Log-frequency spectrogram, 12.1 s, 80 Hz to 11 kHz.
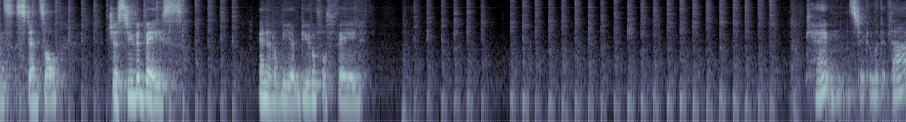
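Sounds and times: stencil brush tapping on board: 0:00.3 - 0:03.2, 0:05.4 - 0:10.4.

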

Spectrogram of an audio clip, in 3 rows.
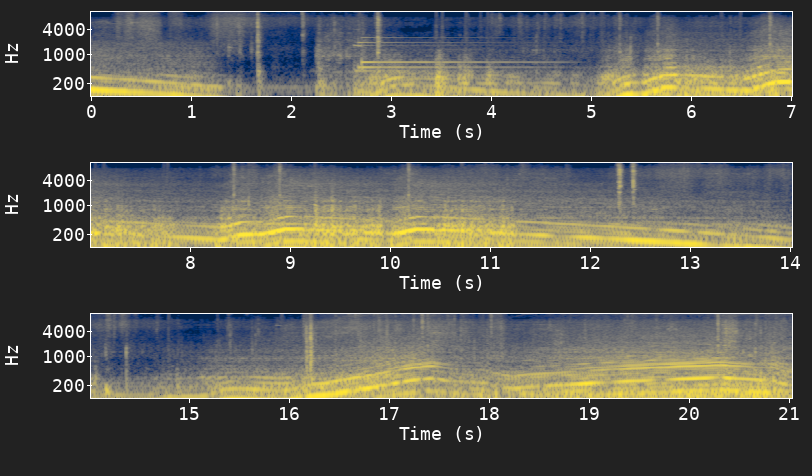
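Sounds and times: car engine accelerating: 0:02.2 - 0:21.0.

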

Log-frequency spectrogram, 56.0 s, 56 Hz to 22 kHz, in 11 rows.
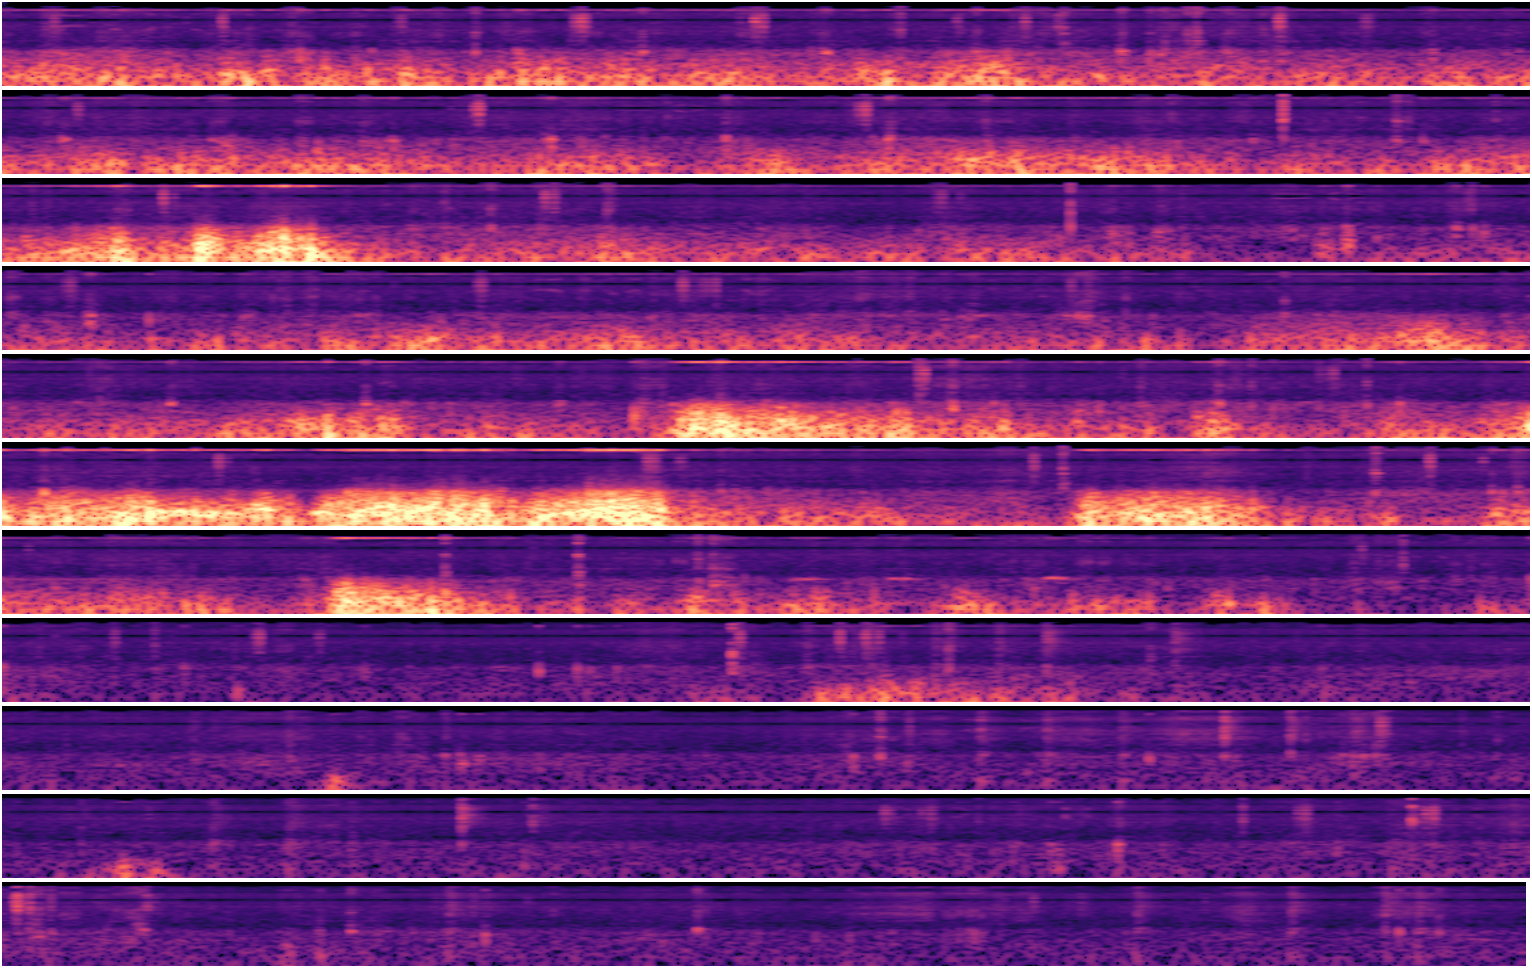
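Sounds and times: wind buffeting microphone: 0:00.0 - 0:35.8, 0:38.0 - 0:39.6
footsteps on dirt path: 0:00.0 - 0:40.8.

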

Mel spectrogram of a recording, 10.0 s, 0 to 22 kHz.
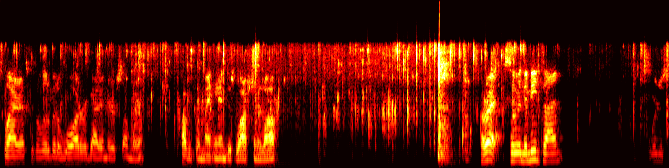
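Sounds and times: fish deep-frying in hot oil: 0:00.0 - 0:10.0
oil crackling and spattering: 0:00.0 - 0:10.0.

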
